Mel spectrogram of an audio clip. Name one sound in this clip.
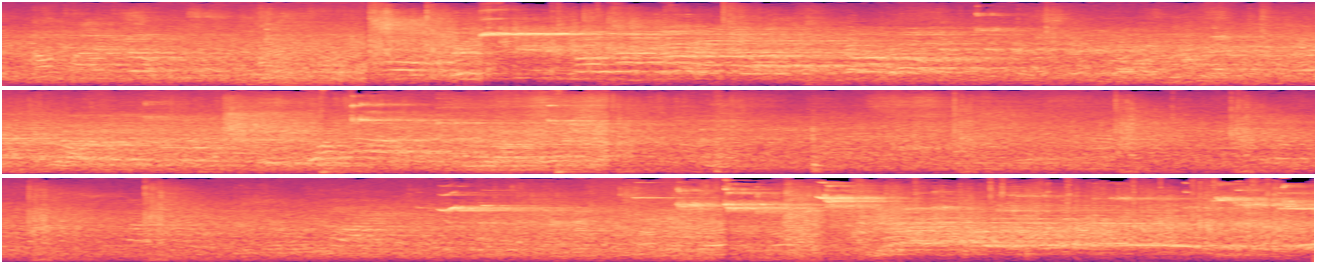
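Sneakers squeak on the gym floor.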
